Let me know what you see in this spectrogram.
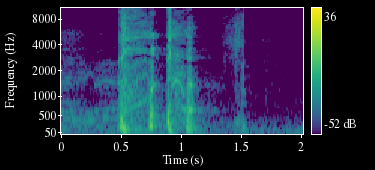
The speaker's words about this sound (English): Excuse me. Battling a bit of a cough, but that's okay.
